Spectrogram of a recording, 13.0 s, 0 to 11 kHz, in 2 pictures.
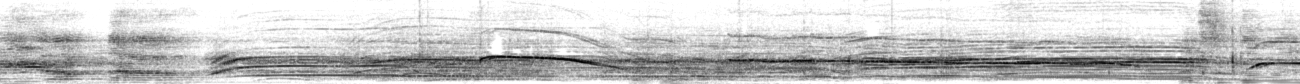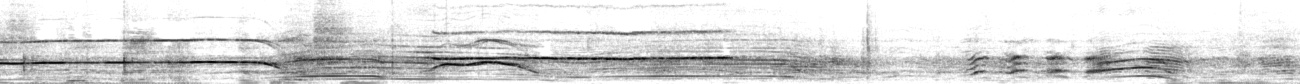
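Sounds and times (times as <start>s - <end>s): audience cheering and whooping: 1.0s - 12.8s
high whistle: 2.2s - 10.4s
band playing: 5.8s - 9.0s.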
